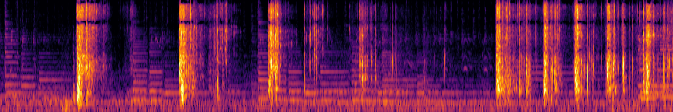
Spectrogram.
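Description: A canvas sneaker stepping on and breaking the thin ice over a frozen puddle on gravel: sharp cracks and crunches, spaced a second or so apart at first, then a quick run of them in the last few seconds. Background music with sustained notes plays under it.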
